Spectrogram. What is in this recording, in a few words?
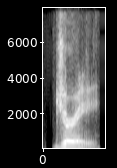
"jury", American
